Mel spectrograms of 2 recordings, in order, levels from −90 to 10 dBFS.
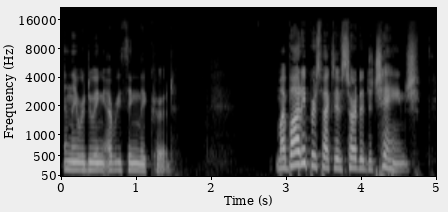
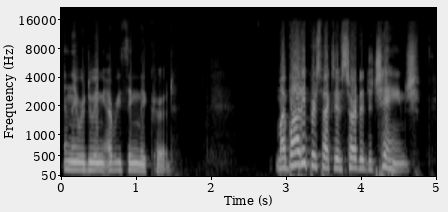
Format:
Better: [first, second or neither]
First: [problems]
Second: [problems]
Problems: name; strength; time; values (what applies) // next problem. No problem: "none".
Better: first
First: none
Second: distortion; slight; 3% of the sound clipped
